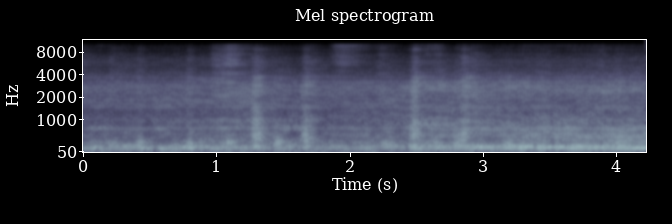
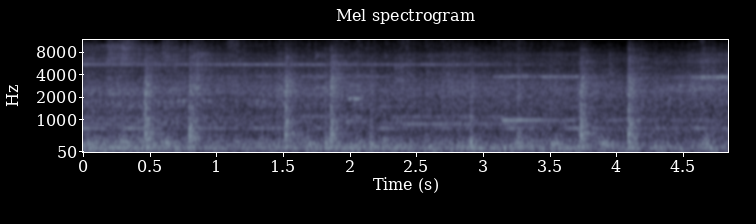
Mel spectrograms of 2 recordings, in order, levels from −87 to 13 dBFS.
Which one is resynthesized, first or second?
first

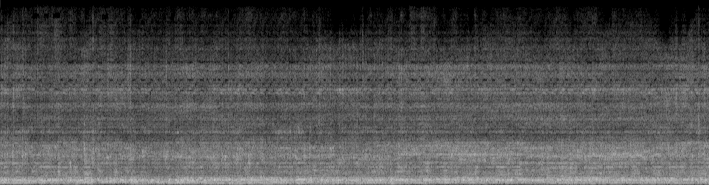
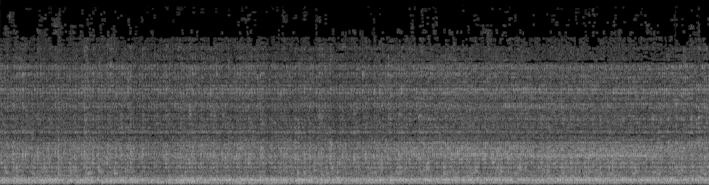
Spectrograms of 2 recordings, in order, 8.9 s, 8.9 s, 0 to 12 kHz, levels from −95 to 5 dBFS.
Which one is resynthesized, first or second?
first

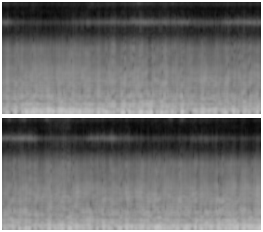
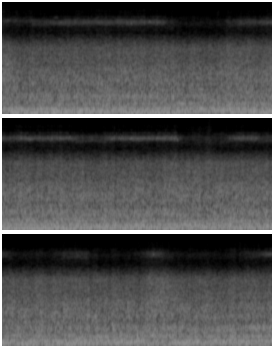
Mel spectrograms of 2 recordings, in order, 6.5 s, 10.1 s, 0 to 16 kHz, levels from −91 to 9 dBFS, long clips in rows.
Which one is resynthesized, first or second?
first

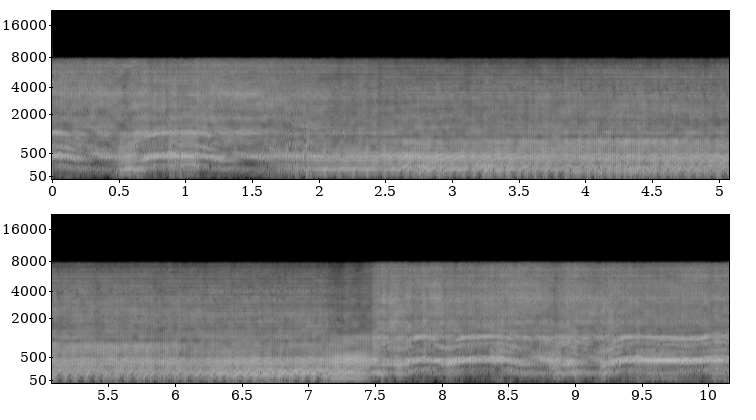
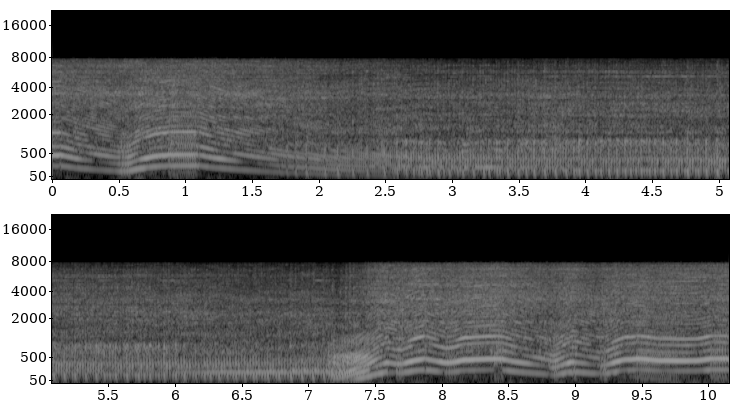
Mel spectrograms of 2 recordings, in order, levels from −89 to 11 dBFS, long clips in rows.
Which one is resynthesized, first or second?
first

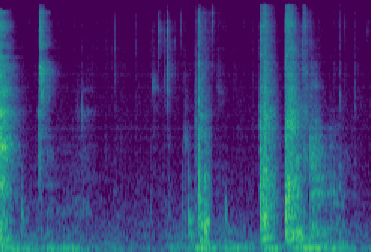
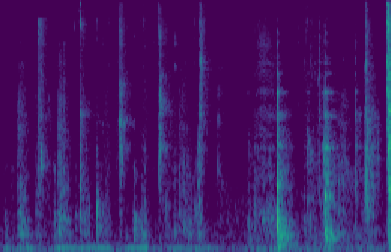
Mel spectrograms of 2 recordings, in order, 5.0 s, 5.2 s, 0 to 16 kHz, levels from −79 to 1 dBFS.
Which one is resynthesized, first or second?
first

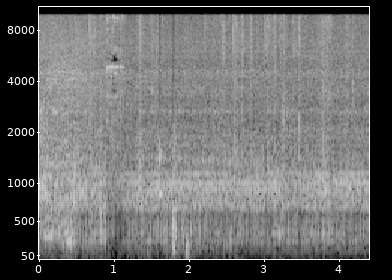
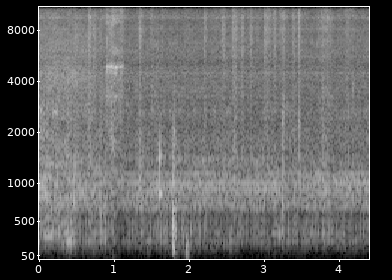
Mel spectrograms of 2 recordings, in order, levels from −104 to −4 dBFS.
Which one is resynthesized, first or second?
second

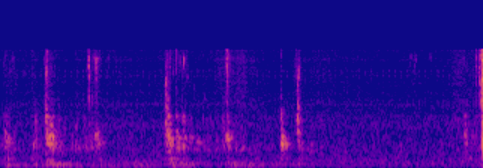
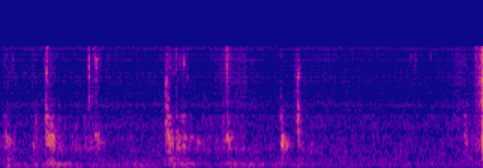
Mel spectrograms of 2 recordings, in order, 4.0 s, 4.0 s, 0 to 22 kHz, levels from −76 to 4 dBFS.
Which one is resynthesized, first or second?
second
